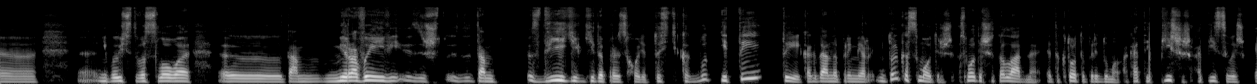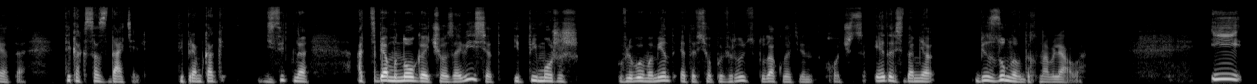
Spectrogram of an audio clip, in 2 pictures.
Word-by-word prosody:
э, 125 -1 -6 0.4
э, 185 -1 -15
не 150 - -2
побоюсь 155 +1 +3
этого 145 - +2
слова, 150 -1 +5 0.3
э, 135 -2 +2
там, 135 -1 -3
э, - - -13
мировые 175 +5 +8
ви 170 +4 -4
вс 150 -2 -7
шт - - -5 0.3
там, 140 -4 +2 0.3
сдвиги 170 +5 +5
какие-то 145 +1 +1
происходят. 125 -4 -4
То 150 - -6
есть, - - -9
как 140 -3 -8
буд 215 - -6
и 185 - +3
ты, 280 - +1 0.2
ты, 155 -7 +2
когда, 135 +4 0
например, 135 -2 -4
не 155 - -8
только 240 -3 -1
смотришь, 155 -9 -2
смотришь- 180 -3 -1
это 155 - -1
ладно, 125 -9 0
это - - -13
кто-то - - -1
придумал. 125 -3 -6
А - - -19
когда 145 - -6
ты - - -4
пишешь, 195 0 -1
описываешь 130 -8 -6
это, 125 -6 -10 0.3
ты 190 - -3
как 160 - -5
создатель. 125 -6 -4 0.3
Ты - - -7
прямо 140 -2 -1
как 145 -5 -2 0.4
действительно, 140 - -3 0.5
от - - -5
тебя 190 - +8
много 165 -3 +6
чего 130 +1 -2
зависит, 210 - -1
и 155 - -4
ты 185 -3 0
можешь 150 -4 -2 0.4
в 140 - -10
любой 155 +2 +2
момент 175 +5 0
это 140 -2 -5
всё - - -8
повернуть 140 +7 -6
туда, 140 +1 -2
куда 120 -2 -9
тебе 115 +2 -13
н - - -18
хочется. - - -13
И 170 - +1
это 180 +1 +3
всегда 145 -3 -4
меня 140 -2 -1 0.4
безумно 180 -1 +2
вдохновляло. 120 -1 -8 1.3
И, 240 -2 +2
145 Hz, 175 wpm, -23 LUFS, 130-175 Hz, 1.3 s, мировые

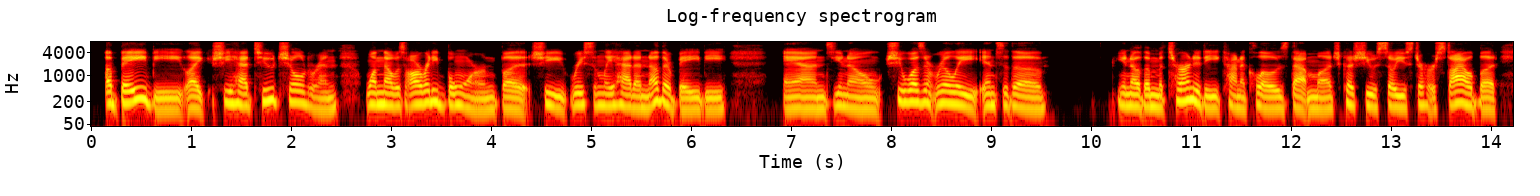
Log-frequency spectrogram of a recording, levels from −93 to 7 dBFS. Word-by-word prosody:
a 185 - +4
baby. 180 - +3
Like, 135 -1 +2
she 200 -2 +1
had 170 -3 +2
2 220 +1 +1
children, 155 - -2 0.3
1 175 +1 +1
that 170 -2 +3
was 160 0 -2
already 185 +5 +3
born, 140 -7 -3
but 130 -3 -1
she 165 -6 -1
recently 170 -1 -2
had 160 -3 0
another 165 +7 +1
baby, 125 +1 -2 0.6
and, 135 -1 0
you 165 0 -2
know, 130 -4 -2
she 210 - 0
wasn't 200 -1 +2
really 175 -6 +1
into 165 0 -3
the, 135 -5 0 0.7
you 170 -4 -1
know, 160 -1 +2
the 150 - +1
maternity 155 - +2
kinda 135 -3 -4
clothes 135 -4 -1
that - - +1
much 130 0 -3
'cause 170 -4 -1
she 165 - -1
was 145 - -1
so 165 - 0
used 145 -1 0
to 170 - -1
her 170 - -5
style. 190 -4 +4
But 130 -4 -1
160 Hz, 180 wpm, -23 LUFS, 135-180 Hz, 0.7 s, a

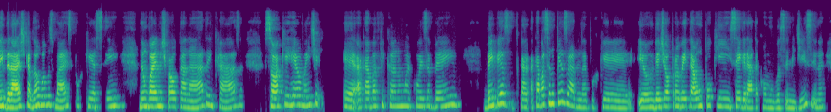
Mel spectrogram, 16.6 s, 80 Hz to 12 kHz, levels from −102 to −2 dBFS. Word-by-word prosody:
bem 205 -1 +7
drástica, 180 +4 +8
não 210 +5 +3
vamos 235 0 -1
mais, 180 +4 +1
porque 205 -1 -9
assim 195 +3 -3 0.4
não 195 +1 +2
vai 195 0 +8
nos 205 0 +3
faltar 195 -2 0
nada 175 +7 0
em 220 -2 0
casa, 195 +2 -4 0.4
só 205 - +4
que 205 +4 -4
realmente, 235 +1 -1 0.5
eh, 190 -3 +1
acaba 195 +2 -1
ficando 205 -1 -5
uma 205 -1 -1
coisa 205 0 -5
bem 210 +5 -2 0.6
bem 210 +3 +3
pes 270 +1 +2 0.2
acaba 215 +5 0
sendo 270 +1 +3
pesado, 270 -10 -1
né, 175 -1 -4
porque 170 -2 -5
eu 175 +1 +1
em - - 0
vez 185 +1 +2
de 200 - -2
eu 200 - +4
aproveitar 195 -1 +1
um 205 +2 +2
pouquinho. 205 -2 -5
Ser 195 +1 -1
grata 175 -1 0
como 170 -1 -6
você 170 +1 -5
me 165 -1 -2
disse, 225 - -5
né, 180 +1 -6
200 Hz, 160 wpm, -24 LUFS, 180-215 Hz, 0.6 s, drástica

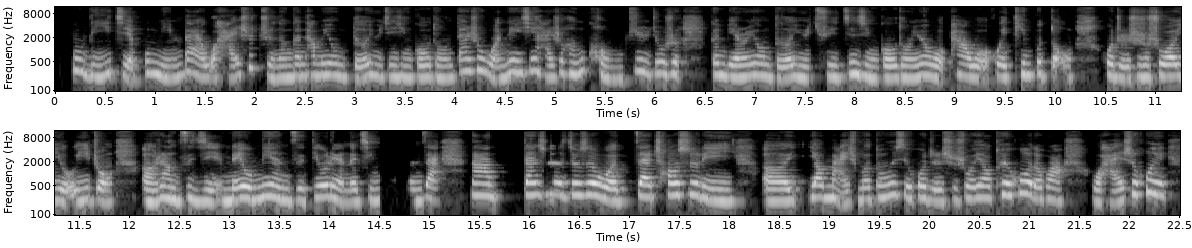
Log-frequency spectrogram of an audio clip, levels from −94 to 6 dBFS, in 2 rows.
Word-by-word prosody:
不 305 -2 -1
理 225 +1 -3
解、 230 -7 -3
不 270 - -6
明 215 -5 -2
白， 270 -6 -3
我 205 - -1
还 200 +1 -6
是 365 +10 -6
只 290 - -6
能 200 +1 -3
跟 220 +1 -2
他 225 +1 -8
们 230 - -2
用 230 -2 -2
德 200 0 -2
语 225 -2 -3
进 210 0 -4
行 205 -1 -3
沟 205 0 0
通。 205 -1 -4
但 295 +5 -3
是 315 - -3
我 225 -11 -1
内 270 +7 0
心 300 +3 -3
还 210 -8 -5
是 205 - -5
很 255 +1 -1
恐 200 -9 -5
惧， 280 +9 -4
就 255 +1 -2
是 250 0 -1 0.3
跟 235 -1 -1
别 210 -2 +2
人 210 +2 +1
用 225 -2 -2
德 195 0 +1
语 205 -2 -1
去 205 +2 -5
进 250 +5 0
行 210 -5 -1
沟 200 0 +2
通， 200 -1 -1
因 205 - 0
为 230 - -1
我 215 -3 +1
怕 240 -2 -5
我 200 -2 +1
会 210 -3 0
听 230 +3 -3
不 255 +2 -2
懂， 195 -3 -3 0.3
或 230 - +2
者 200 -3 -1
是 210 +2 -2
说 220 +1 +5
有 215 -2 +2
一 215 +3 -1
种， 205 -3 +2 0.2
呃， 205 -1 +2
让 240 -2 +3
自 230 +3 -2
己 205 -2 -1
没 215 +1 +3
有 250 -1 +10
面 240 -2 +2
子， 215 +1 -3
丢 260 +5 +3
脸 220 -7 +2
的 200 0 +1
情 215 +2 -5
况 - - -15 0.3
存 210 0 -4
在。 - - 0 0.3
那 290 -2 +1
么 270 -1 -5 0.2
但 300 -1 +5
是 295 - -8 0.2
就 300 0 +3
是 300 0 +7
我 235 -6 +6 0.2
在 270 +2 +6
超 295 +2 +3
市 295 0 +1
里， 215 -4 -1 0.3
呃 210 0 +4 0.2
要 260 +1 +3
买 250 -7 0
什 185 +4 -9
么 225 +1 -2
东 260 +5 -1
西， 290 -4 -1
或 245 +1 +2
者 205 -3 -2
是 210 +3 -8
说 240 +2 -1
要 250 0 +2
退 295 +4 +3
货 315 +2 +5
的 245 -6 +2
话， 230 -3 -3 0.3
我 205 -2 0
还 195 0 -4
是 225 +9 +1
会， 305 -1 +2
225 Hz, 280 characters per minute, -23 LUFS, 205-260 Hz, 0.3 s, 有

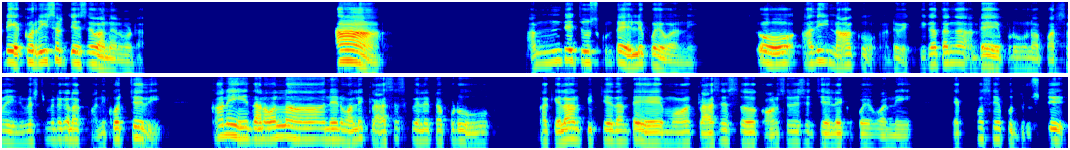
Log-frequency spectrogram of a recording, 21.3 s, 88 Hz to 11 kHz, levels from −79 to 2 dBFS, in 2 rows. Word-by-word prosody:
అంటే 410 - +1
ఎక్కువ 200 - +2
రిసర్చ్ 210 +1 -1
చేసేవాడిననమాట. 130 - 0 2.0
ఆ! 210 -1 +10 1.5
అంతే 205 +5 -3
చూసుకుంట 195 0 -4
ఎళ్ళిపోయేవాడిని. 100 - -1 0.6
సో - - +2 0.4
అది 205 +4 0 0.2
నాకు 165 0 -1 0.2
అంటే - - -12
వ్యక్తిగతంగా 180 +6 -3
అంటే - - -2
ఇప్పుడు 130 0 -12
నాకు 115 - -9
పర్సనల్ 145 +5 -7
ఇన్వెస్ట్మెంట్‌గా 160 +5 -7
నాకు 160 0 -7
పనికొచ్చేది. 175 +6 -2 0.6
కానీ 220 +1 +2 0.2
దానివల్ల 175 +4 +3 0.4
నేను 165 -1 +1
మళ్ళీ 160 +6 -1
క్లాస్సెస్‌కి 165 +5 -7
వెళ్ళేటప్పుడు 150 0 -6 0.8
నాకేలా 150 +5 +1
అనిపిచ్చేదంటే 160 - -2 0.3
మా 130 - -3 0.2
క్లాస్సెస్‌ 145 +5 -3 0.2
కాన్సంట్రేషన్ 135 +3 -7
చేయలేకపోయేవాడ్ని. 115 -3 -6 0.5
ఎక్కువ 240 -7 -14
సేపు 170 -1 -8
దృష్టి 165 - -5
160 Hz, 100 wpm, -24 LUFS, 135-185 Hz, 2.0 s, ఆ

